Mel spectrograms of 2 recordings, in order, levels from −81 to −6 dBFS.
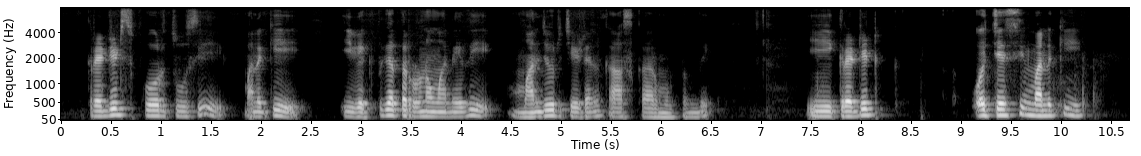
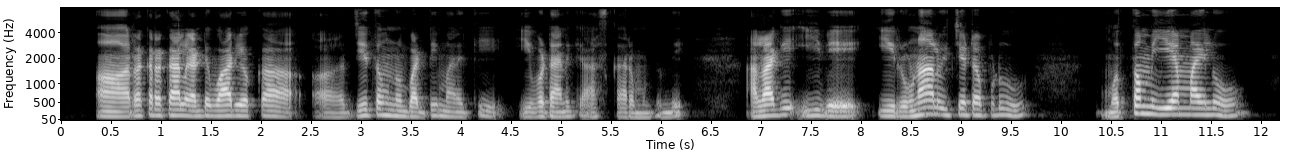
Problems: none marked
